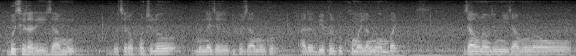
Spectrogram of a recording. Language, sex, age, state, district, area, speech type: Bodo, male, 30-45, Assam, Kokrajhar, rural, spontaneous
